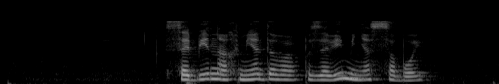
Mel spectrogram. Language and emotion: Russian, neutral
